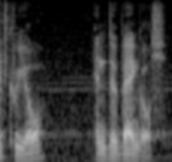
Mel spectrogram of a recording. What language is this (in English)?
Dutch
